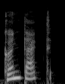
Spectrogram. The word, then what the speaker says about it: contacted: I've contacted all the people. – Contacted, porque acabo en T el verbo, y por eso pronunciamos la E final del pasado. – Okay. – O en este caso, del participio.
